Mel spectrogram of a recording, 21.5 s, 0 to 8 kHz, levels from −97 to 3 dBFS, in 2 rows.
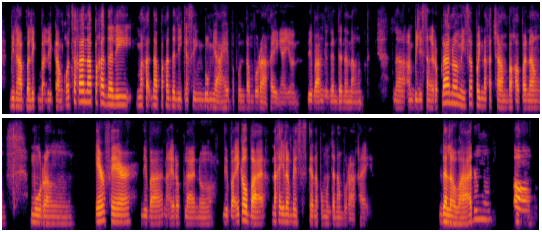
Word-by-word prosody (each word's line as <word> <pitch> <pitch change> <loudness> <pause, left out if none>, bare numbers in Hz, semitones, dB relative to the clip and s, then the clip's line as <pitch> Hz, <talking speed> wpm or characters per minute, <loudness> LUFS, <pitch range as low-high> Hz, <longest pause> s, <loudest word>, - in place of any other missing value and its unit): Binabalik-balikan 140 -2 -1
ko 160 +5 -3
at 165 - -17
tsaka 235 0 +7
napakadali 185 -7 +2
maka 170 +1 -2
napakadali 160 -2 -2
kasing 140 0 -10
bumiyahe 125 -3 -5
papuntang 120 -1 -10
Boracay 120 -1 -4
ngayon, 110 0 -9 0.2
di 135 0 -7
ba? 120 0 0
Ang 125 - -16
gaganda 120 0 -7
na 120 -1 -8
ng 115 0 -10 0.7
na 120 -1 -5
ang 135 - -4
bilis 135 -1 -4
ng 130 - -4
eroplano, 200 +11 +5
minsan 170 +3 -4
'pag 165 -2 0
nakatsamba 130 -3 0
ka 130 0 -2
pa 130 0 0
ng 125 -1 -2 0.5
murang 130 -4 -4 0.5
airfare, 155 -3 +5 0.2
di 140 - -8
ba, 130 0 -2
na - - -6
eroplano, 120 -1 -5 0.2
di 140 - -8
ba? 130 - +1
Ikaw 180 +2 +7
ba, 125 -3 +6 0.2
nakailang 155 -1 +2
beses 145 -2 -6
ka 135 - -3
na 130 - -4
pumunta 125 -1 -8
ng 120 -1 -9
Boracay? 110 -2 -10 1.4
2 130 -6 +4
anong 195 0 -6 0.4
Oo. 130 -1 +4
135 Hz, 135 wpm, -24 LUFS, 125-155 Hz, 1.4 s, tsaka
